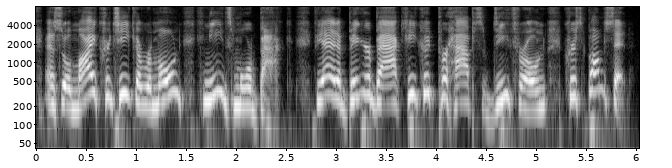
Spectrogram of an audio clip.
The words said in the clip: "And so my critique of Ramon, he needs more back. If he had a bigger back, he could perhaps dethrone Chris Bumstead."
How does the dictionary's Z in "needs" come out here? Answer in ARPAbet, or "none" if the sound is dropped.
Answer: Z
